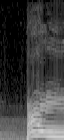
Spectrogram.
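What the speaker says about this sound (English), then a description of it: "That was a loud meow." A cat lets out a single loud, drawn-out meow close by, starting abruptly and holding a steady, insistent tone after a moment of quiet.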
